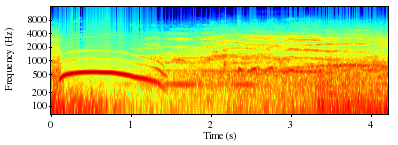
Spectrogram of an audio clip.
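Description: A rider's long cry on a swinging gondola ride, held and then falling in pitch, ending about a second and a half in, over steady wind rush on the microphone. Fainter wavering cries follow.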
